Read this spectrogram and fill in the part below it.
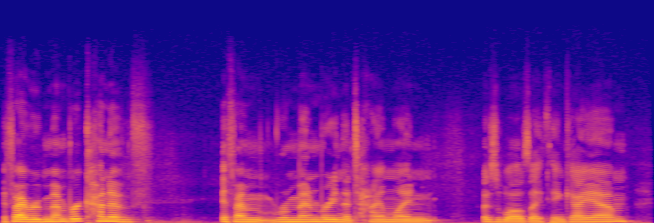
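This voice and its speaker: A woman's voice: mid-range voice, little pitch movement, fairly quick, clear, resonant tone. A woman guesting on a casual film discussion, speaking candidly and conversationally in a mid-range voice. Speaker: guest co-host.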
